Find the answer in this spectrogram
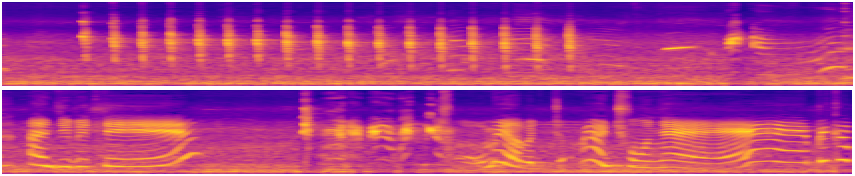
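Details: Pet talking parrot on a roof, chatting with its owner: a quick run of about fifteen evenly spaced sharp clicks, then squeaky, speech-like utterances with bending, wavering tones and short gaps, loud and close.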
